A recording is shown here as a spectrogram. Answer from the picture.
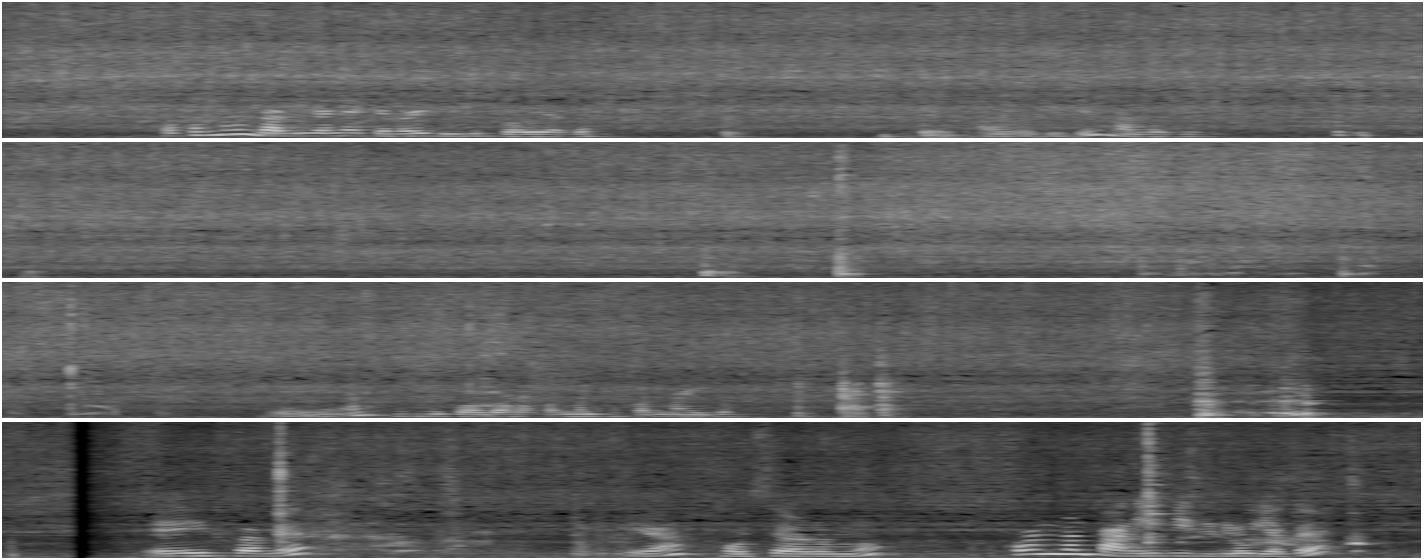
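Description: Chopped tomatoes frying in oil in an iron kadhai, giving a steady sizzle while a steel ladle stirs them. About two-thirds of the way through the sizzle cuts off abruptly and a quieter stirring of thick gravy follows.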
